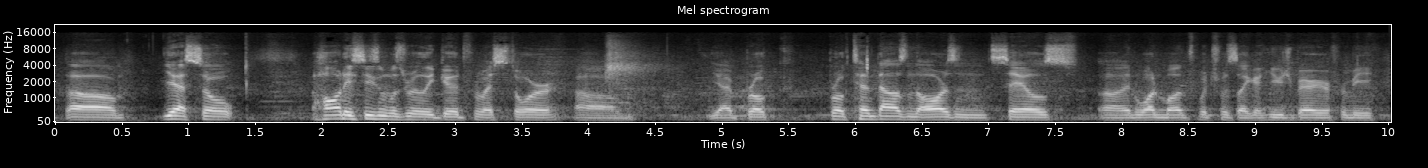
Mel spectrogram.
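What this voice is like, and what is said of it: Congested, nasal-sounding sick voice. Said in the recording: “sick, so if he sounds strange ... Excuse my voice ... Sounding nasally”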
